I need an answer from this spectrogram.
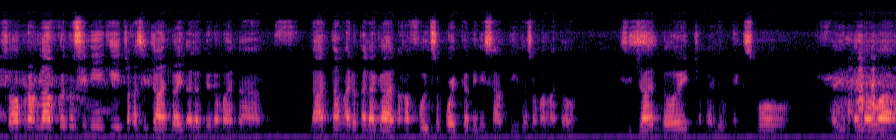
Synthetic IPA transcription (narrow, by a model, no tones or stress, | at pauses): so̞ːbɾɐŋlɐab̚kot̪osɪniːkit͡ʃɐkasɪd͡ʒanlo̞jd̪̚ʔɐlɐmɲonɐmanːɐ | lɐhat̪̚nɐŋʔɐno̞t̪ɐlɐɡanɐkɐfulsʊpoɹt̪̚kɐmɛnɪsamd̪iːt̪o̞sɐmɐŋat̪o̞ | sɪd͡ʒanloj̚t͡ʃɐkajʊŋʔɛksmo | ɐjʊŋd̪ɐlɐwa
